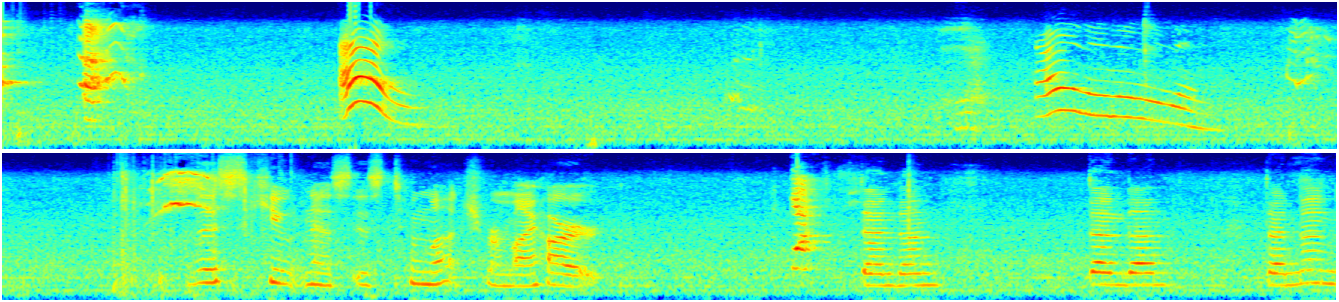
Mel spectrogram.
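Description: A baby squeals and babbles happily close by.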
